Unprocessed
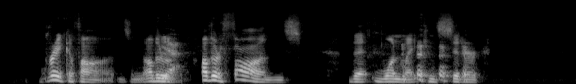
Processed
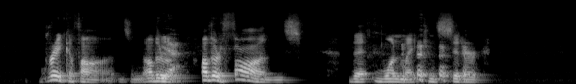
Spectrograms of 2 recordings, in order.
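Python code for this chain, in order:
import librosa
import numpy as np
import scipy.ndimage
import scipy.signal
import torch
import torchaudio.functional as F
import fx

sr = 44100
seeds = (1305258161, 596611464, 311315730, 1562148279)

y = fx.hum_notches(x, sr, base_hz=50, count=10)
y = F.gain(torch.from_numpy(y), 2.5).numpy()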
